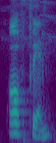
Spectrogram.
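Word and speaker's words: often: এফ টি ই এন অফেন জি ই টি gate অফেনে ওই যে টির উচ্চারণটা হবে না গেট সি ও এন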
